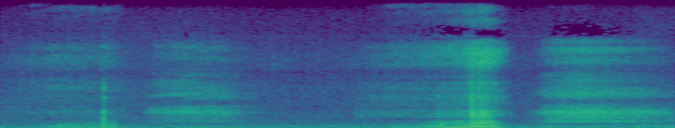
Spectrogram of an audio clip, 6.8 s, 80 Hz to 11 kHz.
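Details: 18-month-old snoring during a rainstorm: soft snorting snores with a brief squeaky note, alternating with hissing breaths out, over steady rain noise.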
